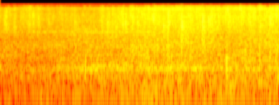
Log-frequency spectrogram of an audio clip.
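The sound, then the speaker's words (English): A shower runs steadily in a steamy gym locker room, a dense, even hiss of spraying water with faint patters and splashes. It stays at a constant moderate level throughout, with no voices. “Sam enters the steamy locker room. Kevin Peters! His brow furrowed, Sam steps toward the shower.”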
